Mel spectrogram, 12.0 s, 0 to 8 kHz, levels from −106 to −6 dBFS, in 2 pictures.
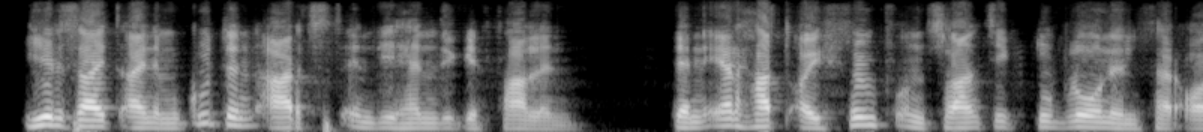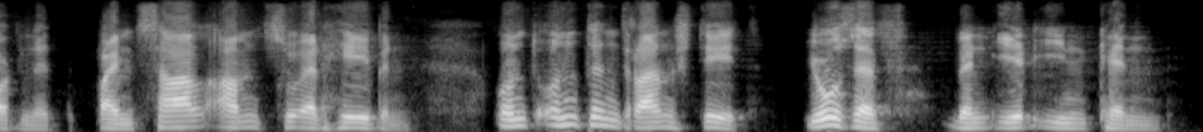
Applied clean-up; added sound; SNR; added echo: neural mask model Resemble Enhance denoiser.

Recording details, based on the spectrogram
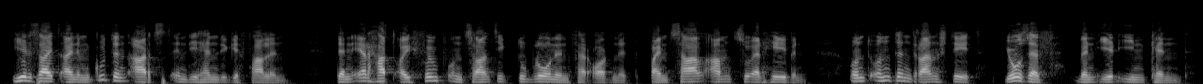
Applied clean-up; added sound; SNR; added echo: none; none; none; none.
